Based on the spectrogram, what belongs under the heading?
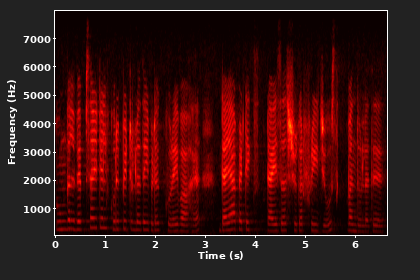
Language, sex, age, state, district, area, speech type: Tamil, female, 45-60, Tamil Nadu, Pudukkottai, rural, read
